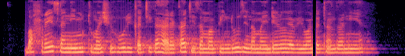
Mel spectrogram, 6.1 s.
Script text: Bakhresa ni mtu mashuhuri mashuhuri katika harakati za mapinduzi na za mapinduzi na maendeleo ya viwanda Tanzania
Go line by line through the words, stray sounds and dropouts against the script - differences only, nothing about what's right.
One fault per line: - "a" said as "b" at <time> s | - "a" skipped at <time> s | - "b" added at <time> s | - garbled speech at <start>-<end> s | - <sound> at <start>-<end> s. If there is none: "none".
- "mashuhuri" skipped at 2.0 s
- "za mapinduzi na" skipped at 3.8 s
- dropout at 4.7-4.7 s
